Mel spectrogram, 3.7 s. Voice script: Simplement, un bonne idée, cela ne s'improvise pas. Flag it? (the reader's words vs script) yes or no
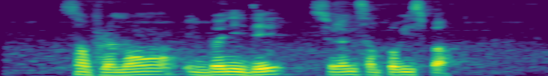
yes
